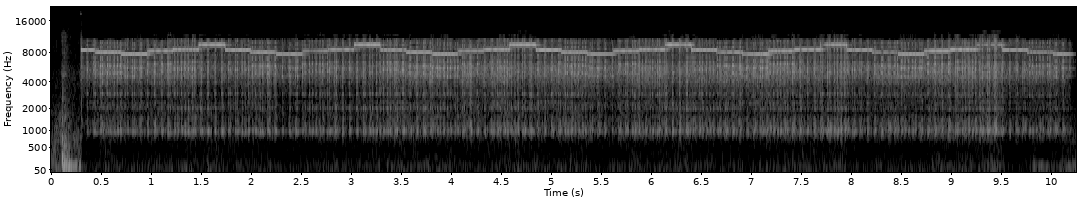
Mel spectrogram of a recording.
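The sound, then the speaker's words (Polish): Shrill, piercing electronic telemetry tones from an analog weather radiosonde of the kind once used at Legionowo, warbling steadily in pitch over a hissy radio background, loud and unbroken for about ten seconds with no voices. “Kiedyś legionowo używało tych sond analogowych, o których wspomniałem. Słychać było mniej więcej tak.”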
